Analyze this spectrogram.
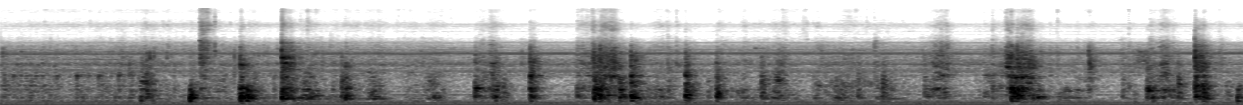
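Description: Wooden spatula stirring and scraping a thick curry masala around a pot in short, irregular strokes, several a second. The spice powders and salt that were just added are being fried into the tomato-onion paste with the prawns.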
